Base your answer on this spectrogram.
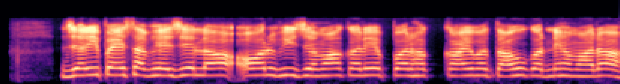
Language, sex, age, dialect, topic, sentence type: Magahi, female, 51-55, Central/Standard, banking, question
